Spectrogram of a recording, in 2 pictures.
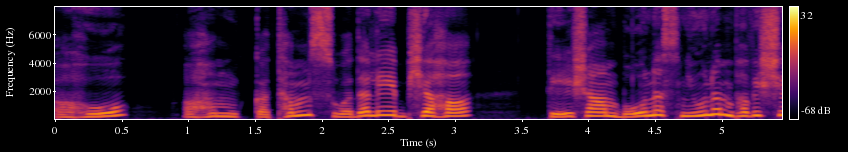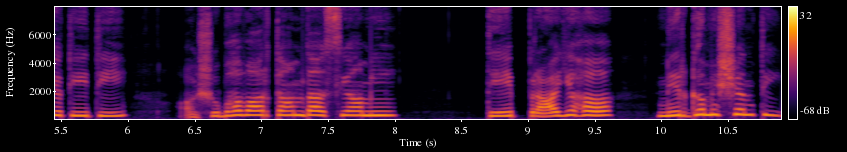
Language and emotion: Sanskrit, fearful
